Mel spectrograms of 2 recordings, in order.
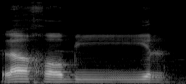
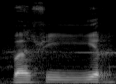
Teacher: Ro yang terletak setelah ya sukun, itu dibaca tipis. Ada ro sebelum ro itu ada ya sukun.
